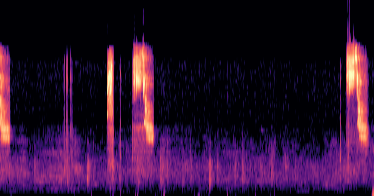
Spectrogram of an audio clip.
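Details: Blue-black grassquit in full song, trincado style. Sharp high buzzy notes, some falling steeply in pitch, arrive in a pair near the start and again at the end, with quiet clicks and soft background noise between.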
